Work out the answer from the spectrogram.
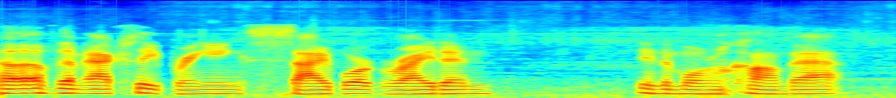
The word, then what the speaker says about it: Raiden: Well, you know how I mean, his name is pronounced Ryden. The other one's Raiden.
